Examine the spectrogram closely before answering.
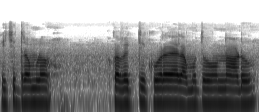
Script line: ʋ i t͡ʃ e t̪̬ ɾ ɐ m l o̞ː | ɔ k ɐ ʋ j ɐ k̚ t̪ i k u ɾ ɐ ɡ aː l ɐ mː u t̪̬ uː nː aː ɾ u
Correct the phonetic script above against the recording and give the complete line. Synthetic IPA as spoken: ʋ i t͡ʃ i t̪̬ ɾ ɐ m l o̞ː | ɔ k ɐ ʋ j ɐ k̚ t̪ i k uː ɾ ɐ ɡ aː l ɐ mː u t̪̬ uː nː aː ɽ u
